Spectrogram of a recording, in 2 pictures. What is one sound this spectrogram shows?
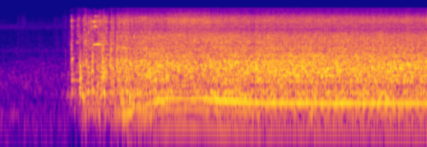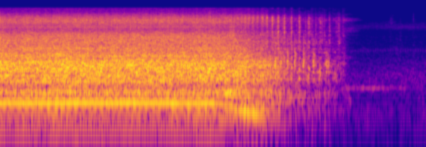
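A lawn mower engine starts and runs with a loud, steady roar, then winds down.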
